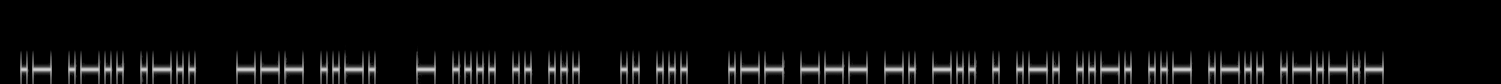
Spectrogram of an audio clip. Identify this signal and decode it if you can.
Morse code, heard as a keyed tone, about 19 wpm, 700 Hz. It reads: ALL OF THIS IS WONDERFUL.
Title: Sentences from Top 1100 Words 20wpm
